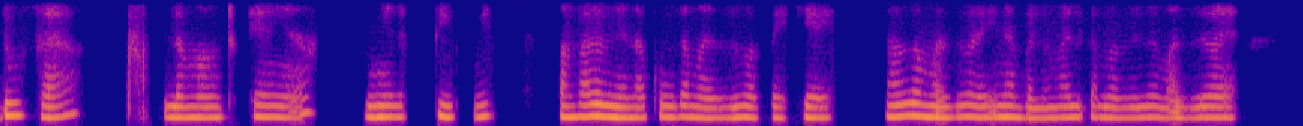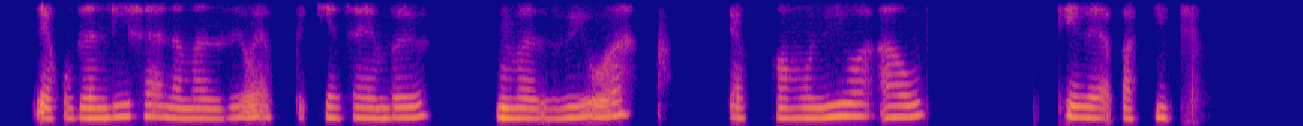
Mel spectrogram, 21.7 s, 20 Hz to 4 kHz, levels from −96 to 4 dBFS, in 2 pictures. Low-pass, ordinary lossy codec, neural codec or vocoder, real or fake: 3.6 kHz; Opus, 32 kbps; codec, 24 kHz, 0.5 kbps, DualCodec; fake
